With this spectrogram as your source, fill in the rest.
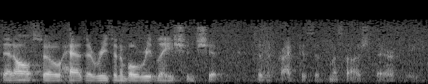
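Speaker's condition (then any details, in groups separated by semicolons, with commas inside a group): No condition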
